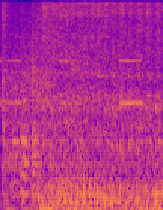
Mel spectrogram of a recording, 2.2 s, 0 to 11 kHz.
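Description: BMW M52TU inline-six starting up suddenly and running with the number two cylinder's spark plug out, the plug's threads stripped from the aluminium head. It sounds pretty bad.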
